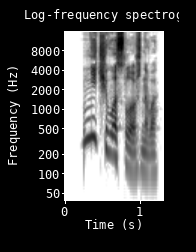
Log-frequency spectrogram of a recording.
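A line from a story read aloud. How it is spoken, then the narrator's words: Snorting. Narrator (Russian): хмыкнула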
